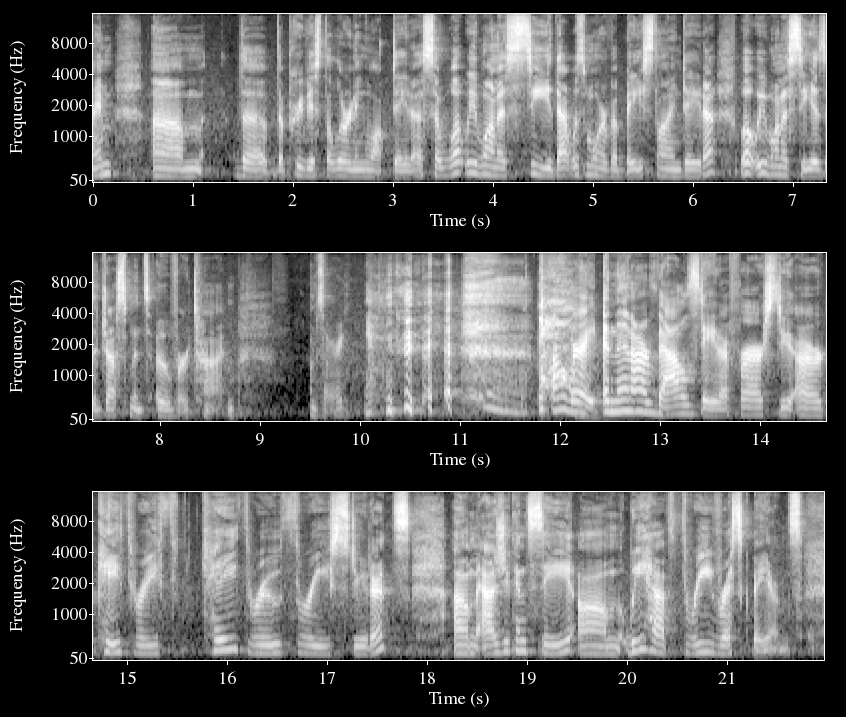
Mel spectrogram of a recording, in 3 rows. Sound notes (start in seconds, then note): 10.6 laughs; 11.0 attendee coughing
